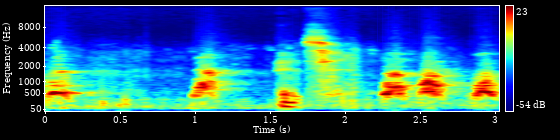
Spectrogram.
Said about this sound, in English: Bark, bark, dog, bark, bark. Bark, bark, bark, bark. Bark.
